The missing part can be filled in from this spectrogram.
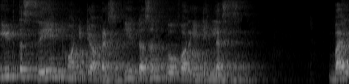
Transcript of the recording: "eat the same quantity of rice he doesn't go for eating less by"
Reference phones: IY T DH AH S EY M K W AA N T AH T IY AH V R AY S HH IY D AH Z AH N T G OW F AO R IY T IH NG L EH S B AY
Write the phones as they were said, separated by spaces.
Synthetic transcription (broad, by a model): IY T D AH S EY M K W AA N T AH T IY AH P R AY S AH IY D AH Z AH N T G OW F AO R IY T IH NG L EH S B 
